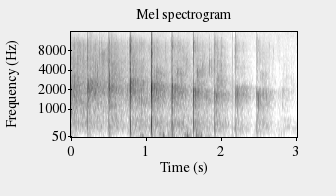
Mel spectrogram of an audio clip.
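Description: An audience at a tech innovation event claps a few sharp, separated times. The claps come at a steady, almost rhythmic pace, then stop after about two and a half seconds. It sounds more like a handful of people than a full crowd.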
